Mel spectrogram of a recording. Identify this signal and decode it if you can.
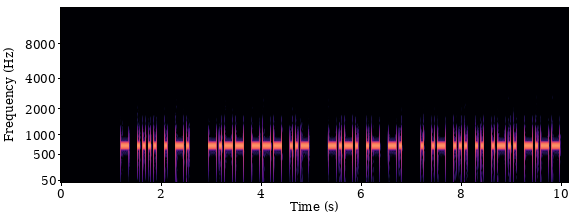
Morse code, heard as a keyed tone, about 22 wpm, 700 Hz. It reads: THEN YOU CAN EASILY
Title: Sentences from Top 1000 Words - Review Part 1 - 22wpm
